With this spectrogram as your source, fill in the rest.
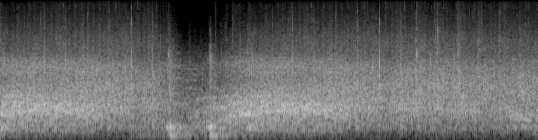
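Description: A large stadium crowd cheers outdoors.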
